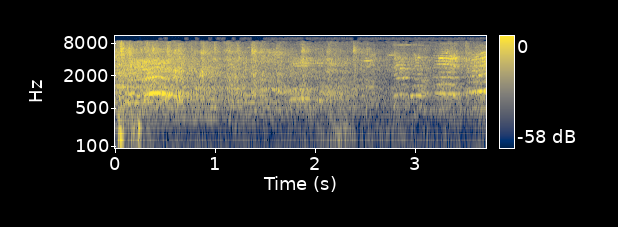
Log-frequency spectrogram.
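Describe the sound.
A steady roar of spectators cheering and shouting at a wrestling match as one wrestler goes up 1-0, sustained throughout with a few low thuds near the start and voices blending into the crowd noise.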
